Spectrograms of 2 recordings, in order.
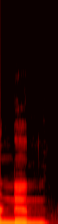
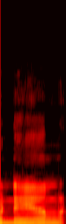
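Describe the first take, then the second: First: Nin with a short "i" vowel. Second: Nan with a full, open "a" vowel. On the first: Weighing two pronunciations of Conan, Nin with short vowel. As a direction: say Nin to rhyme with "pin". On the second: Weighing two pronunciations of Conan, Nan with open vowel. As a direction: say Nan to rhyme with "man". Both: Shown as a demonstration. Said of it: "I've heard it both ways".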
